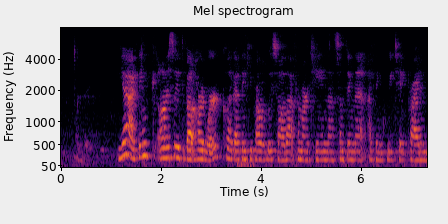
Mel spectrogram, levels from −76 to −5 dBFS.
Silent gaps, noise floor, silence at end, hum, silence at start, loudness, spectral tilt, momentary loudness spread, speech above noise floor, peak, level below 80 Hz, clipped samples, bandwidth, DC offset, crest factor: none; -54 dBFS; 0 s; none; 0 s; -32 LUFS; -6 dB/octave; 12 LU; 22 dB; -12 dBFS; -56 dBFS; under 0.1%; 7.6 kHz; under 0.1%; 20 dB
